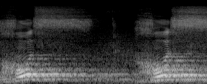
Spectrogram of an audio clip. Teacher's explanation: suara huruf Sin khus khus ini kita alirkan terlebih dahulu baru ditutup dengan huruf ro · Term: rakhawah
